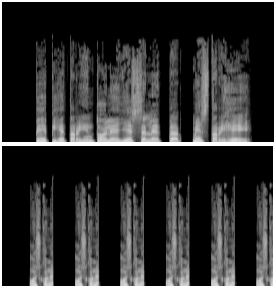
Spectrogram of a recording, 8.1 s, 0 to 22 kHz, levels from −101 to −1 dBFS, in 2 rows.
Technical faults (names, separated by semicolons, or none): broken-record loop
